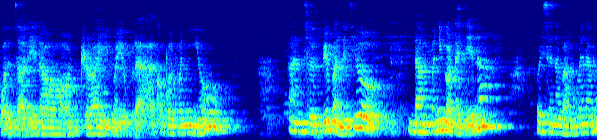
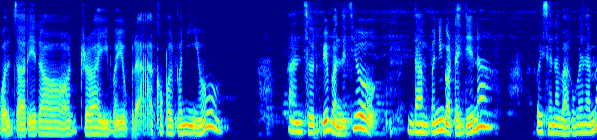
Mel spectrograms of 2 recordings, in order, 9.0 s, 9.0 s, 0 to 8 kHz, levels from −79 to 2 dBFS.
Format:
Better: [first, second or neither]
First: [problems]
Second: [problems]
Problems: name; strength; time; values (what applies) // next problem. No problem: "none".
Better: second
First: room echo; dies away in 0.9 s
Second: none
